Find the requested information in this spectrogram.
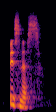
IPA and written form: bɪznɪs (Business)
